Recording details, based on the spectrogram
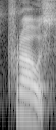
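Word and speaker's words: πραΰς: 시간을 가지고자 합니다 자이 헬라어로 유라고 하는이 단어는 프라우스 이렇게 발음을 해요이 어휘적인 의미를 살펴보면 첫째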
